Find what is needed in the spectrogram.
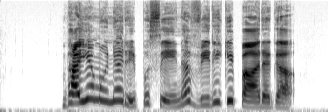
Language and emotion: Telugu, neutral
